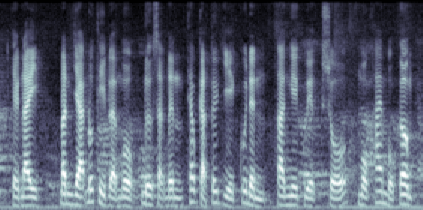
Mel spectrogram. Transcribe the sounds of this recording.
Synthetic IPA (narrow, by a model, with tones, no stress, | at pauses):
hḭ˧˨ənːa˧j | ɗa˨˩jŋ̟zaː˨˦ɗo˨˦˥wt̪i˧˨˩lwɛ̰˧˨nmo˨˩t̚ɗɨ˨˩ək̚saː˨˦˥k̚ɗḭ̈˧˨ŋ̟t̪ʰɛ˧wkaː˦˥k̚t̪u˨˦zḭ˧˩əkwi˧ɗḭ̈˧˨ŋ̟t̪a̰ː˧˨jŋi˧˩kwi˨˧˩ət̚so˨˦mo˨˩t̚haː˧jmo̰˧˩xə˧wŋ͡m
